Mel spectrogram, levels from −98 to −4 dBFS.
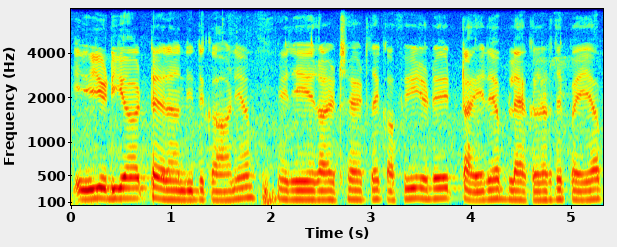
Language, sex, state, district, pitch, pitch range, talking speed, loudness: Punjabi, male, Punjab, Kapurthala, 140 Hz, 135-150 Hz, 215 wpm, -17 LUFS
